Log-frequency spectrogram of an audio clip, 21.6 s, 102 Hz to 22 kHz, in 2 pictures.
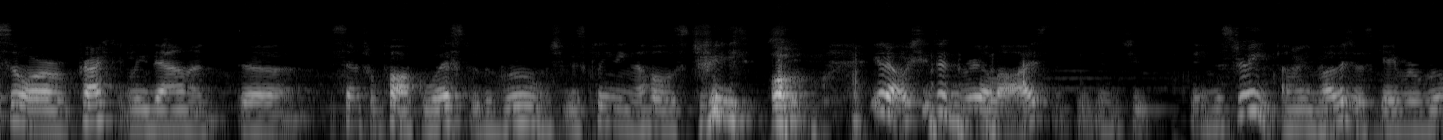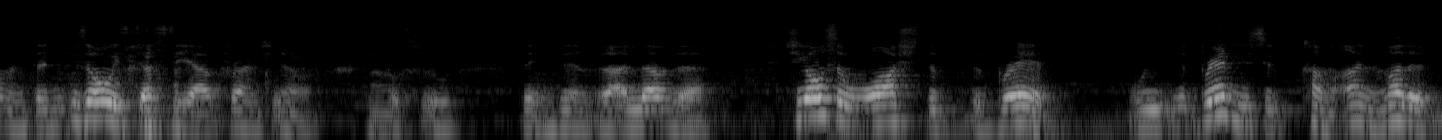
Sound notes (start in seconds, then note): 6.7 laughter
